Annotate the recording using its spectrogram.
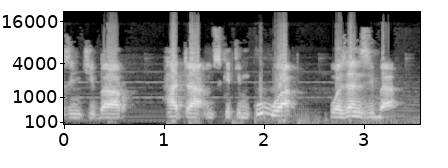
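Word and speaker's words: زنجبار: Na hadi leo Zanzibar kwa Kiarabu unapoiandika unaiandika Zinjibar, na utamkaji wake kwa Kiarabu inatamkwa Zinjibar.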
